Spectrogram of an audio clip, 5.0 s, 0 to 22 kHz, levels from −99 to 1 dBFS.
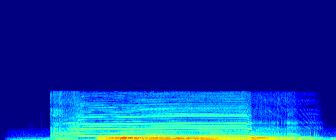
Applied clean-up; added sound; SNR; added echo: none; Domestic sounds, home sounds; 18 dB; reverberation time 2.2 s.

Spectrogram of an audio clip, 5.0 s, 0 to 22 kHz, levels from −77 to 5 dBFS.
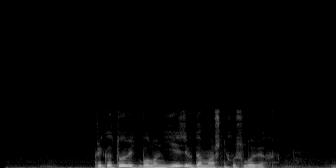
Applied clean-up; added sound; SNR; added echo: none; none; none; none.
